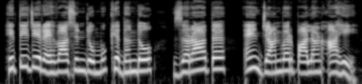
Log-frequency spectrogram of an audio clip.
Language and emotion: Sindhi, neutral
